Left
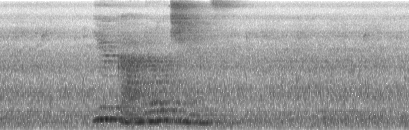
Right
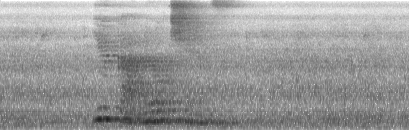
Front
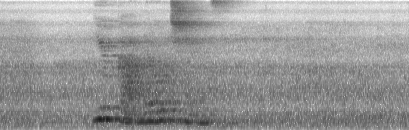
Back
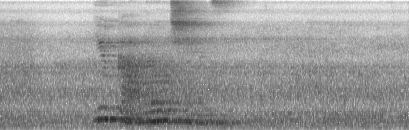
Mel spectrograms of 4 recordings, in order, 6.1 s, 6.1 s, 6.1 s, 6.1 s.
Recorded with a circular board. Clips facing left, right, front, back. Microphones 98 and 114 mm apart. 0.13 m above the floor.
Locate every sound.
1.4 s a woman speaking: 45° left, 2 m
